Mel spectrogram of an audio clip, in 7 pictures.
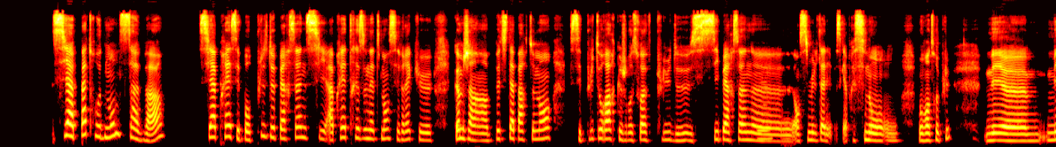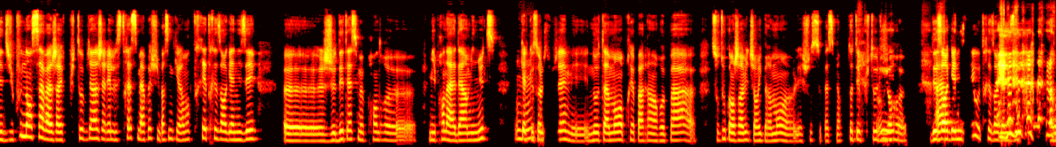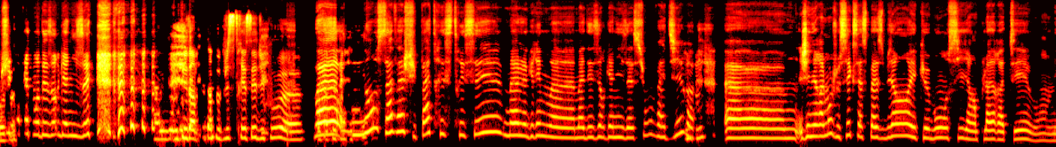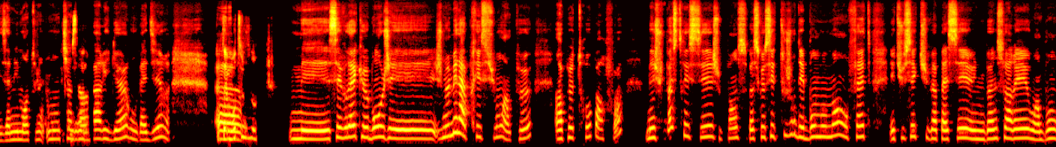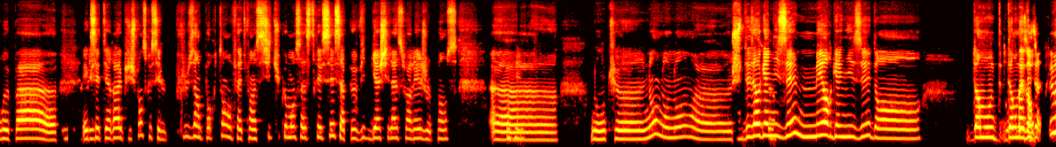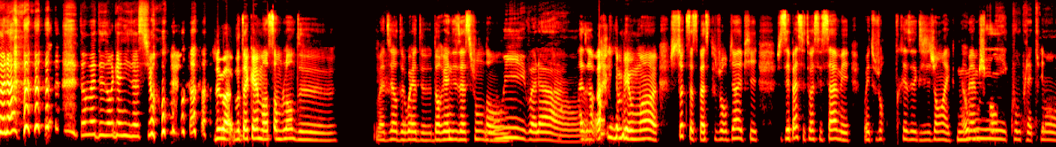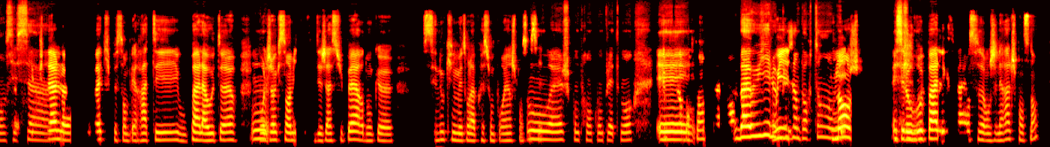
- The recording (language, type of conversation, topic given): French, unstructured, Comment prépares-tu un repas pour une occasion spéciale ?
- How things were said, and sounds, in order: other background noise; laugh; laugh; drawn out: "hem"; drawn out: "heu"; other noise; chuckle; laugh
